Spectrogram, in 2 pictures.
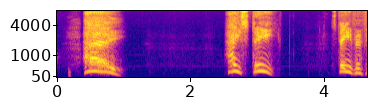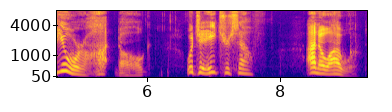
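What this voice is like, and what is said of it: Harry Caray impression. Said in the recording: “Harry Carey? ... I know that's a popular Will Ferrell thing ... But that's a question that Harry would have asked.”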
